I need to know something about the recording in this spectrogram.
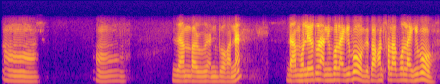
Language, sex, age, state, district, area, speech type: Assamese, female, 60+, Assam, Morigaon, rural, conversation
